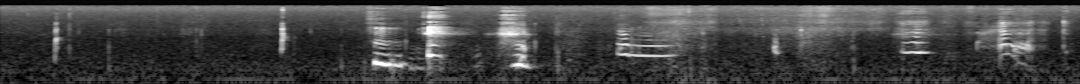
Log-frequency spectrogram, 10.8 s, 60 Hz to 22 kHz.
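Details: 4-month-old baby girl: brief sharp hiccups recurring every few seconds amid soft coos and babble in a quiet room; hiccups.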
